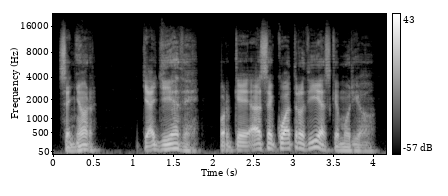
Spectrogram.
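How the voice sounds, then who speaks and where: A man's voice: sits low, animated, takes it slowly, dry recording, clean studio sound, full character voice. A man reading the lines of Martha, a grieving, faithful woman, in a Bible audiobook, earnest and pleading.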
